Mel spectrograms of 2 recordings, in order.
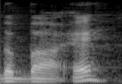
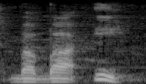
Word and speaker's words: babae: So Cebuano pronounce ano or what as anu, and babae or woman as babai.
